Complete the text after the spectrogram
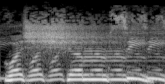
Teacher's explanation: ادغام کی وجہ سے لام شین بن گیا ، اسی لیے ہم نے لام نہیں کہا اور اس کے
